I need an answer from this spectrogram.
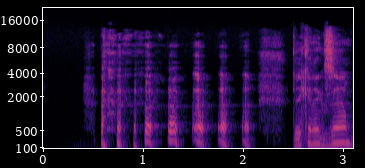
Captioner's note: Ketawa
